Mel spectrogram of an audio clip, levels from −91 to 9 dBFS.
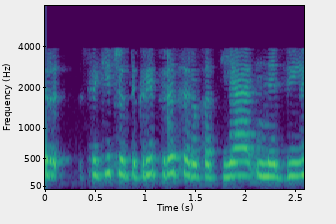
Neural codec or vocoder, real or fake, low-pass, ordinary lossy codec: none; real; 7.2 kHz; AAC, 16 kbps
